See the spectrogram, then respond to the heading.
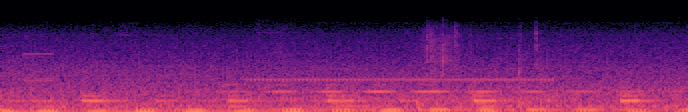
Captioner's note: line ringing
